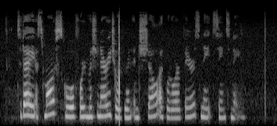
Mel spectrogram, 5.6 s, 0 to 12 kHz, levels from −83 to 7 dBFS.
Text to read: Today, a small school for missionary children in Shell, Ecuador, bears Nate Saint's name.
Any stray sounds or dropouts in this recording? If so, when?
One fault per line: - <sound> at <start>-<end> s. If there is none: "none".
none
